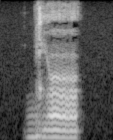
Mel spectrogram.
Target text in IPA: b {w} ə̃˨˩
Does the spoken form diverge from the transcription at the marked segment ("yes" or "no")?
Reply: yes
